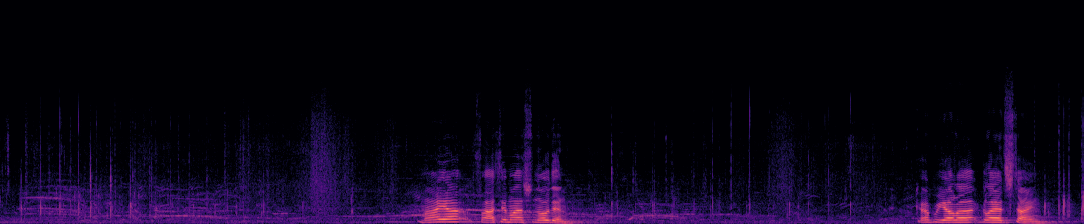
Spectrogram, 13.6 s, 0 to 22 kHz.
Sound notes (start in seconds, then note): 0.3 crowd cheers; 7.4 crowd cheers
